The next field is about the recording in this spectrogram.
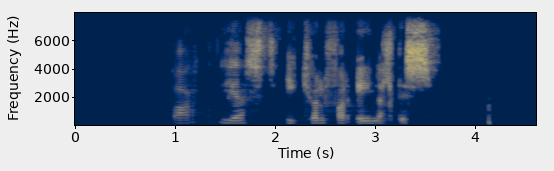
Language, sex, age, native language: Icelandic, female, 30-39, Icelandic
